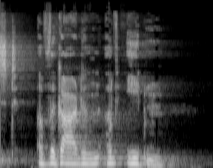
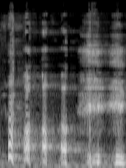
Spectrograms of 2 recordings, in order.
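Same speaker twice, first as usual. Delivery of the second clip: breathy mocking snicker; a sneaky little serpent laugh; sly snake chuckle; 2 semitones higher than usual.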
